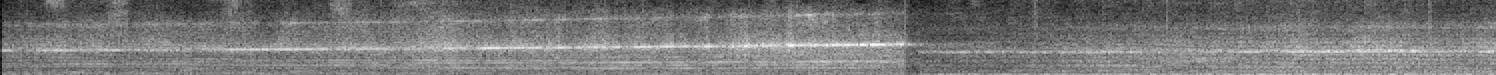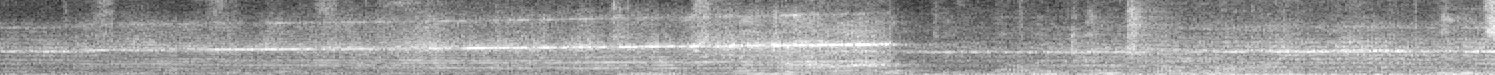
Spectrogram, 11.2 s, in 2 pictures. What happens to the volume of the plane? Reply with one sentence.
The volume of the plane goes up.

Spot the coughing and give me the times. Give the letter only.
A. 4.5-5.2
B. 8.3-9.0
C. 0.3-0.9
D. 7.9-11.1
B.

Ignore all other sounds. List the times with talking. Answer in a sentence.
You can hear the talking from 7.9 to 11.1 s.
